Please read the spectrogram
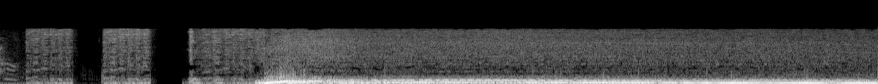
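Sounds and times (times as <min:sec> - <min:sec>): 
car engine revving: 0:01.9 - 0:08.7.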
